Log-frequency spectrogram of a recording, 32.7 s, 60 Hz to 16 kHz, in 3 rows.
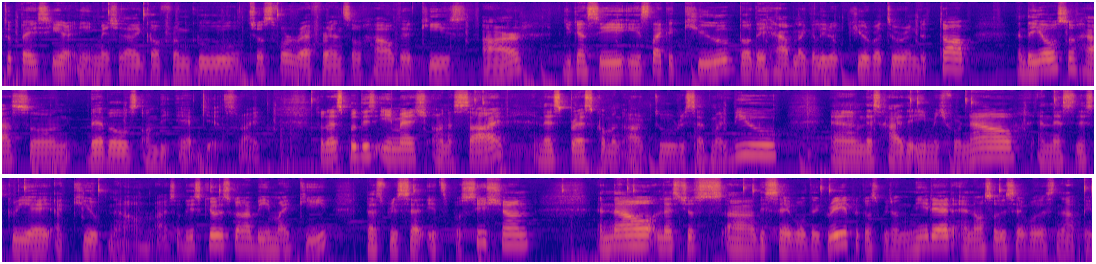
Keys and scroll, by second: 0.1 super+v, 2.4 space.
